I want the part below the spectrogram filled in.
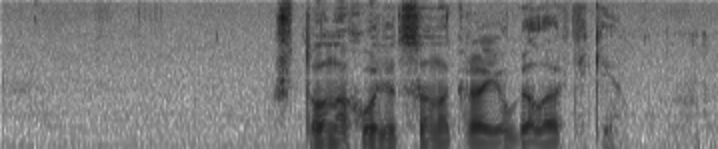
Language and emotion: Russian, neutral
